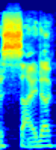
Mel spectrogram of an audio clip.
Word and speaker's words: Psyduck: more Sparkles the better why can't you hear a Psyduck in the restroom because the p is silent oh God I love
